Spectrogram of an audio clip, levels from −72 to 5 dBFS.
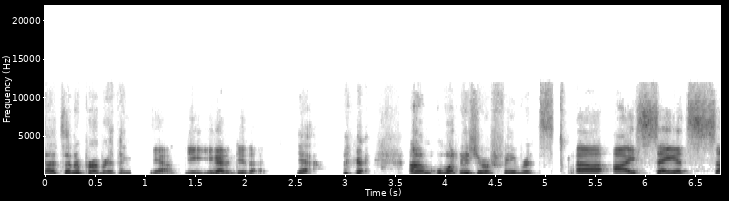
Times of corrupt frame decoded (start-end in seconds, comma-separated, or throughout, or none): none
